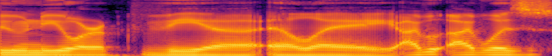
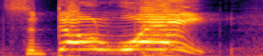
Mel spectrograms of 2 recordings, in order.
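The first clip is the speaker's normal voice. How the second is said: high, slow, loud cry of don't wait; urgent push; 7 dB louder, much slower than usual. Acted. Host urging listeners in an ad, hammed-up loud cry. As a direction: stretch it out like a hammy pitchman.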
